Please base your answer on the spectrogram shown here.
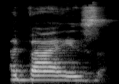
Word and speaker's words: advise: Advice, unvoiced. Advise, voiced.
